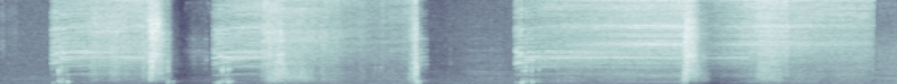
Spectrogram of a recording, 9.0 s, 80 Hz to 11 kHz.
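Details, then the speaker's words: Front brake chamber on an MCI MC9 bus, fed shop air through the line: sharp bursts of air hiss out each time, from a leaking brake chamber diaphragm that was not functioning and is to be replaced. "all right so I'm gonna put air in here like this with this end and hopefully hear it leaking let's see how much hard it pushes"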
